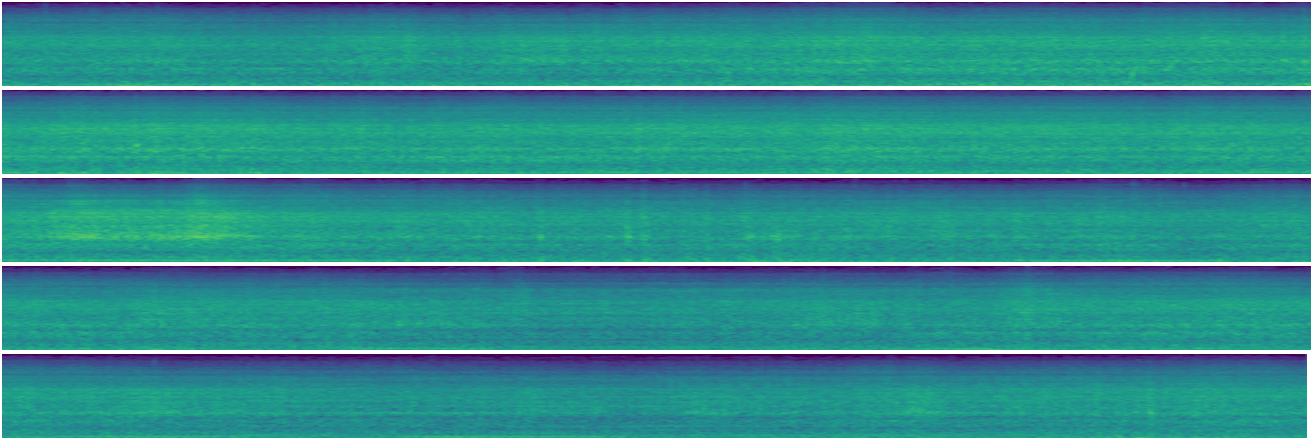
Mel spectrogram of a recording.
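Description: Wind rushes steadily past a helmet.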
